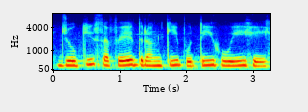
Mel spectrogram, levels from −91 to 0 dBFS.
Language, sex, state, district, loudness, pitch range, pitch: Hindi, female, Madhya Pradesh, Bhopal, -15 LUFS, 185-205 Hz, 195 Hz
